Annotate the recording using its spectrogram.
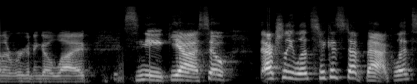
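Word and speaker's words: Snyk: let's talk about did I say it right snike right it's Nike it's it's it's snake oh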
